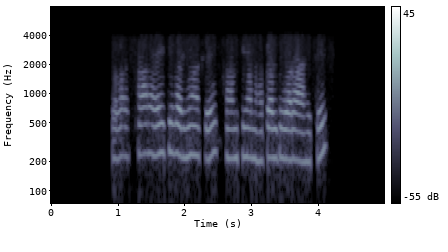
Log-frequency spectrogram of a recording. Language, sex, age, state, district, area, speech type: Maithili, female, 60+, Bihar, Araria, rural, conversation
